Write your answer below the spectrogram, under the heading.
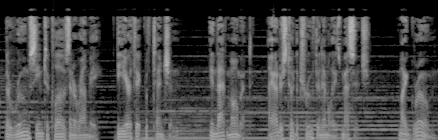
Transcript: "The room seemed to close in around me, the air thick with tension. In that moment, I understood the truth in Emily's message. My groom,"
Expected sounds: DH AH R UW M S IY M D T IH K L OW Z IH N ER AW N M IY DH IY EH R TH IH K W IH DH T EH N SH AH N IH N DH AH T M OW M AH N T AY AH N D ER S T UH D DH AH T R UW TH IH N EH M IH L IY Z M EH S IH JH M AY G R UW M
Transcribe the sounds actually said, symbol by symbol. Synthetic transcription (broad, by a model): DH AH R UW M S IY M T IH K L OW Z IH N ER AW N M IY DH IY EH R TH IH K W IH DH T EH N SH AH N IH N DH AH T M OW M AH N T AY AH N D ER S T UH D DH AH T R UW TH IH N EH M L IY Z M EH S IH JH M AY G R UW M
